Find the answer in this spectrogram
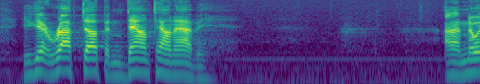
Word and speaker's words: Downton: in this life you get wrapped up in Downton Abbey I know it's pronounced Downton I just refuse to say that does that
